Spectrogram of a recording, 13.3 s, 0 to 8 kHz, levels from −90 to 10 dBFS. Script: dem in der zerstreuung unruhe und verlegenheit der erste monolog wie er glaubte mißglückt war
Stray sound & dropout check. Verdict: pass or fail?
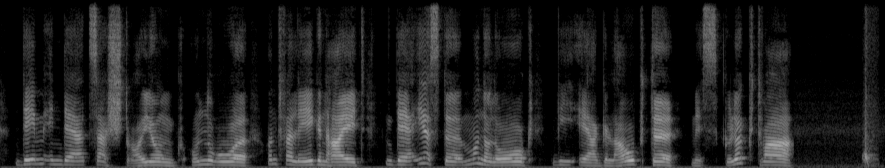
fail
